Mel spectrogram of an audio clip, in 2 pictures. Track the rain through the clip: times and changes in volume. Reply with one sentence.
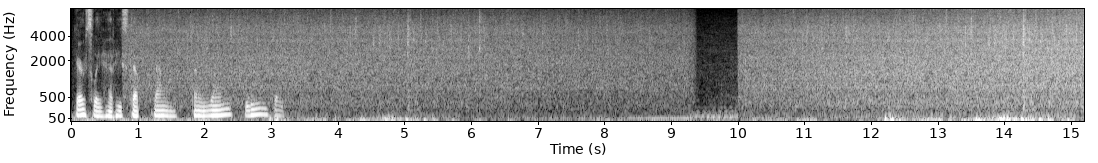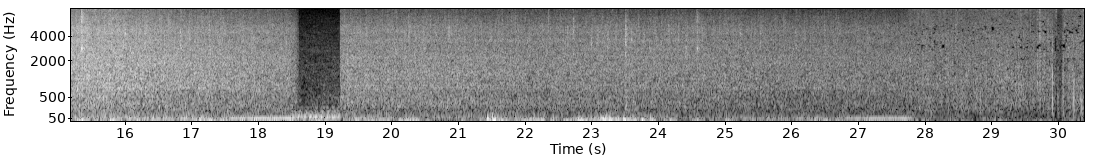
The rain can be heard from 0.0 to 30.3 s, getting louder then quieter.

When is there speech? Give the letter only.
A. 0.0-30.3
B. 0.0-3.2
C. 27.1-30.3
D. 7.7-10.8
B.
